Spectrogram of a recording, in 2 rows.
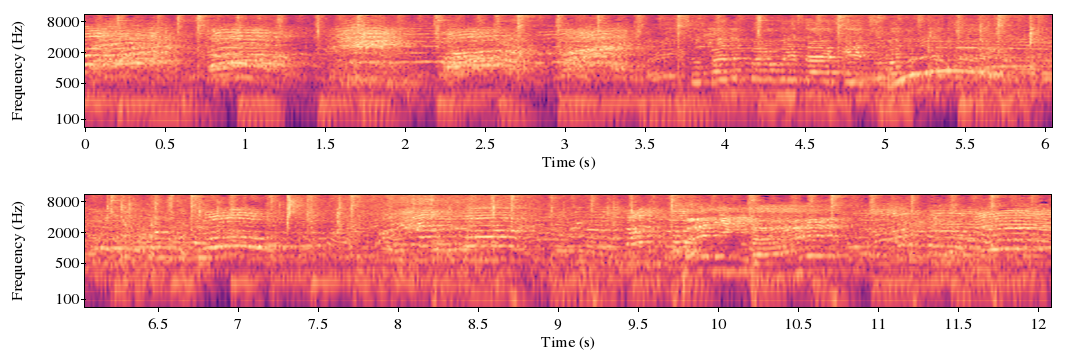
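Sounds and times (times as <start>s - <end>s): children calling out and chattering: 0.0s - 3.9s, 5.5s - 12.0s
background music with bass line: 0.0s - 12.0s.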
